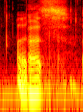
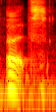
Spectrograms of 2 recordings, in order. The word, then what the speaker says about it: Utz: Utz. – Utz.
